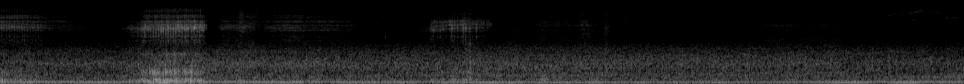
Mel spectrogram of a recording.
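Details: Sleeping pit bull dog snoring: a couple of low, rattling snores over a steady background hum.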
